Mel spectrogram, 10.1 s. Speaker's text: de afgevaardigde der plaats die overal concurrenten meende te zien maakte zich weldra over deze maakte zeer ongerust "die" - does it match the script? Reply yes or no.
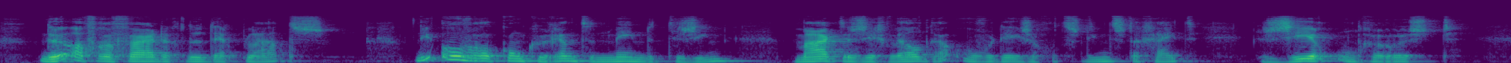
yes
